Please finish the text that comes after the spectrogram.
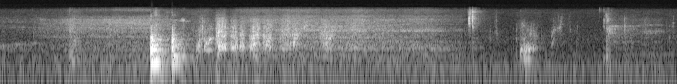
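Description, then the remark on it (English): Gulps as someone swallows a glass of whiskey in quick succession, followed by a few softer breaths and mouth sounds. No one speaks. “Yeah, you know, even taking a kind of a large gulp there at the end, no shudder, no hint, no alcohol that's making it kind of cringe a little bit.”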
